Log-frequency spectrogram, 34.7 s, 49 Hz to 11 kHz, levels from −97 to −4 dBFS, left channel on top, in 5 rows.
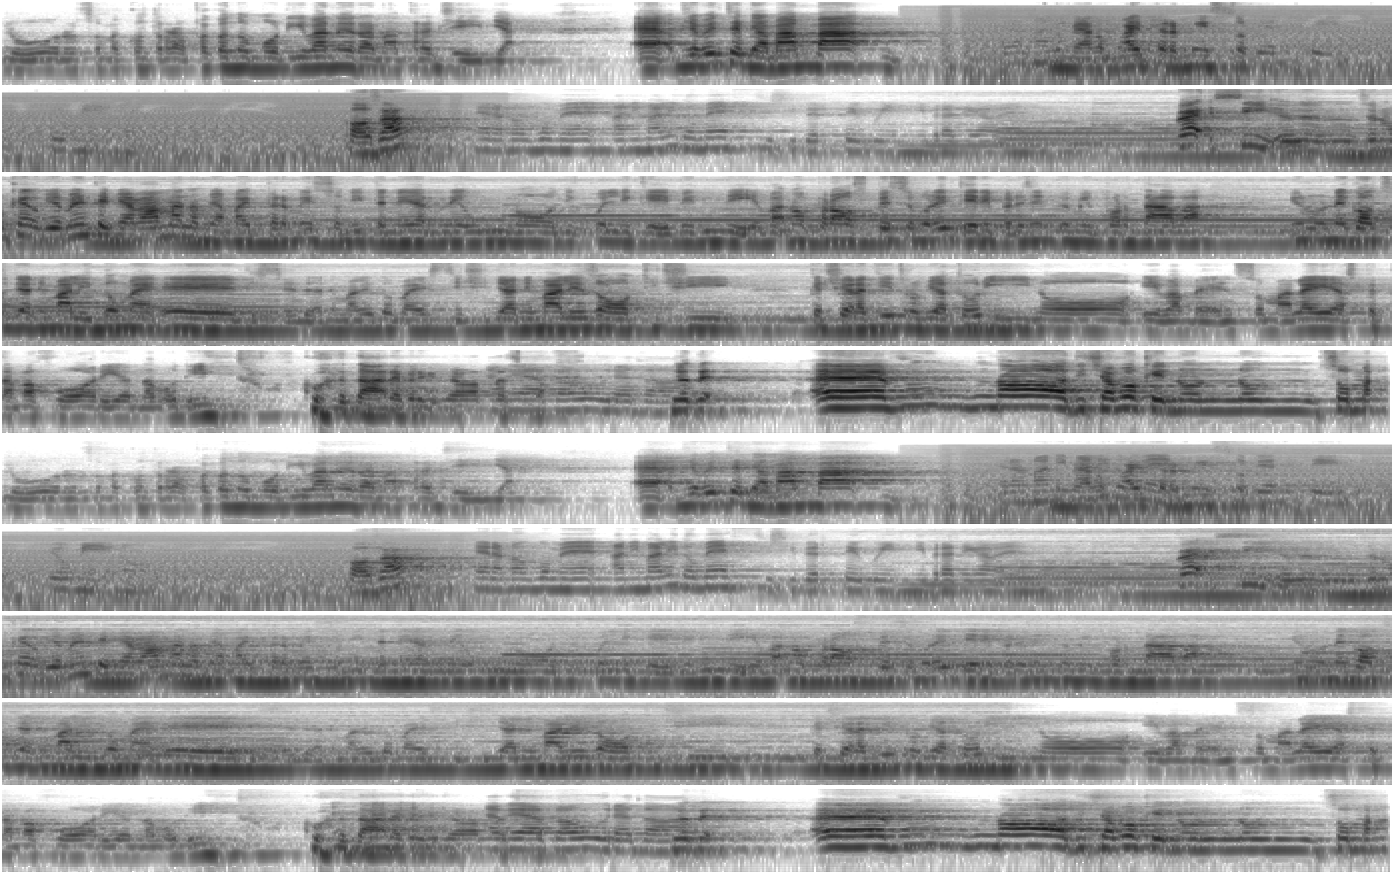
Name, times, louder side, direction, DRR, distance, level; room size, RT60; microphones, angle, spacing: voice 1, 0.0-2.6 3.2-4.5 5.2-6.1 8.7-9.0 12.8-20.0 20.3-24.5 24.9-30.2 31.2-31.4 31.8-34.7, left 7 dB, 75° left, 14 dB, 0.5 m, -26 dB
sound 1, 4.5-9.5, left 3 dB, 25° left, 0.6 m, -42 dB
voice 2, 5.0-5.9 6.1-6.7 7.2-7.7 9.3-12.3 29.5-31.3, right 4 dB, 30° right, 8 dB, 0.6 m, -40 dB
sound 2, 10.7-25.9, right 2 dB, 50° right, 1.1 m, -39 dB
sound 3, 11.9-22.2, left 2 dB, 5° right, 1.5 m, -41 dB
14.0 x 7.2 x 4.5 m, 1.3 s
head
